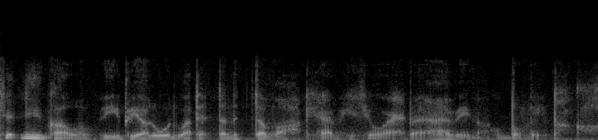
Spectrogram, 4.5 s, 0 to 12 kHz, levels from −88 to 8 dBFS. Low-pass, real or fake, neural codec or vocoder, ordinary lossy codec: 7.2 kHz; fake; codec, 16 kHz, 0.8 kbps, ZipCodec; Opus, 32 kbps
